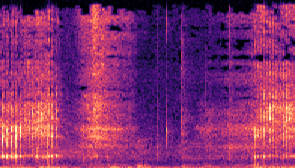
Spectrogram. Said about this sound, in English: We can hear the faint sound of snoring getting louder and louder.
